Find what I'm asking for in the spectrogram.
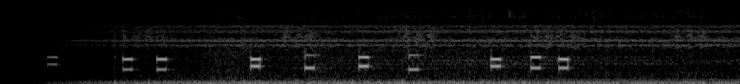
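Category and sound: signal or alarm, telephone number being dialed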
